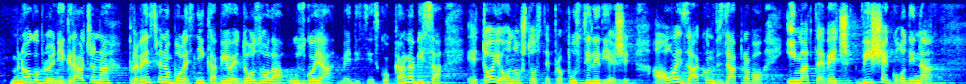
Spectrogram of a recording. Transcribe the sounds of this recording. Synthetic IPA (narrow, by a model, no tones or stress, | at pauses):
mno̞ɡo̞bɾo̞jniɦɡɾad͡ʑanapɾ̩ʋe̞nst̪ʋe̞no̞bo̞lesnikabio̞je̞d̪o̞zʋo̞lˠaʔuzɡo̞jame̞d̪it̪sinsko̞ɡ̚kanabisa | e̞t̪o̞ːjeo̞no̞ʃt̪o̞st̪e̞pɾo̞pust̪iliɾje̞ːʃit̪a̰o̞ʋajzaːko̞nzapɾaʋo̞imat̪e̞ʋe̞t͡ɕʋiʃeɡo̞d̪ina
